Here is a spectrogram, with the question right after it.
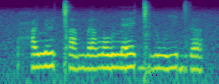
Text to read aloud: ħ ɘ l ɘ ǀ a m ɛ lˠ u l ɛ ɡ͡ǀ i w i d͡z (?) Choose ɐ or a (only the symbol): ɐ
